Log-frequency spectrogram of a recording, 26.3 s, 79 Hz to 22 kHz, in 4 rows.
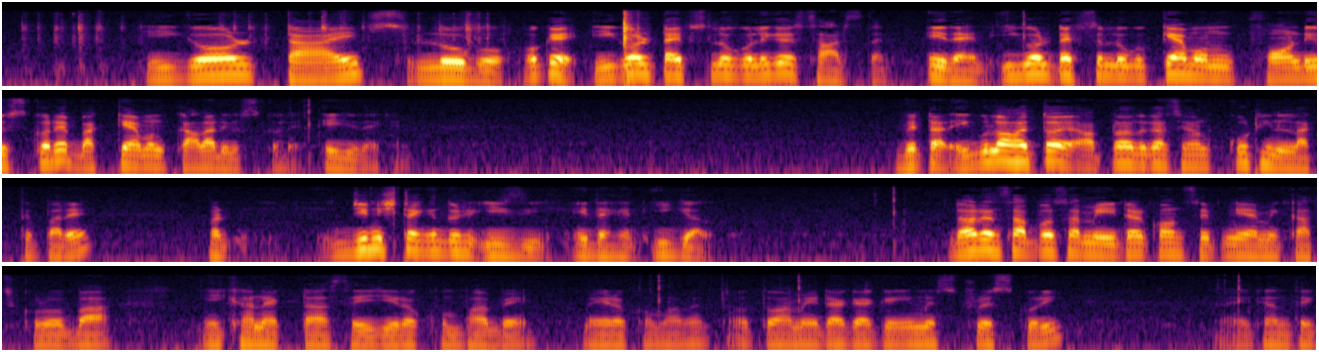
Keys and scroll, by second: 0.0-2.4 typing, 3.1 Return, 23.6 space.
